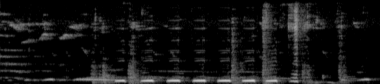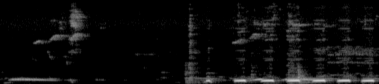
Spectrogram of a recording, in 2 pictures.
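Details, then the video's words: Brown dove sounds used for hunting, known locally as huni ng alimokon. Soft, wavering low notes lead into a fast run of about eight evenly spaced hollow coos. A quieter gap follows, then a second similar run. "Huni Ng Alimokon Para Lumapit"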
